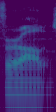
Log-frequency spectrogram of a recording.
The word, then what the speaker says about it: Feralas: It's pronounced Feralis.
